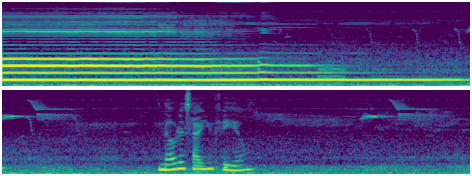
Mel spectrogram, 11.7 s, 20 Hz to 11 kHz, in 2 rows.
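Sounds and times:
low ambient rumble: 0.0s - 11.7s
faint birds chirping: 3.4s - 11.7s
speech: 7.9s - 9.1s.

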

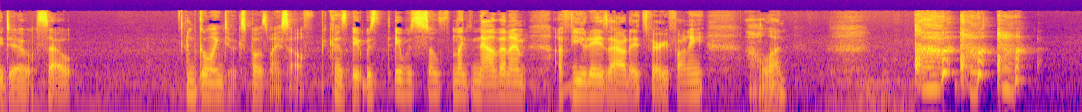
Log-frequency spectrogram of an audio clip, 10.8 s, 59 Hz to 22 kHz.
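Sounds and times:
speech: 0.0s - 0.8s, 1.8s - 10.2s
person having a coughing fit: 9.1s - 10.4s.

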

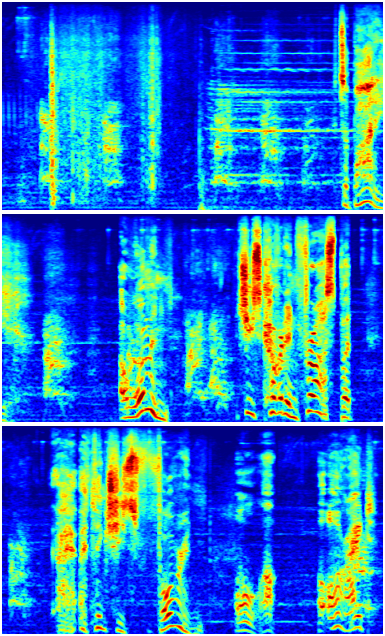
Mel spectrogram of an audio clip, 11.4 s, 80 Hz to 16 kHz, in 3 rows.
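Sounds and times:
dogs barking excitedly over a found body: 0.4s - 1.4s, 4.2s - 4.5s, 7.7s - 8.0s
speech: 3.4s - 4.1s, 5.0s - 5.6s, 6.2s - 11.4s.

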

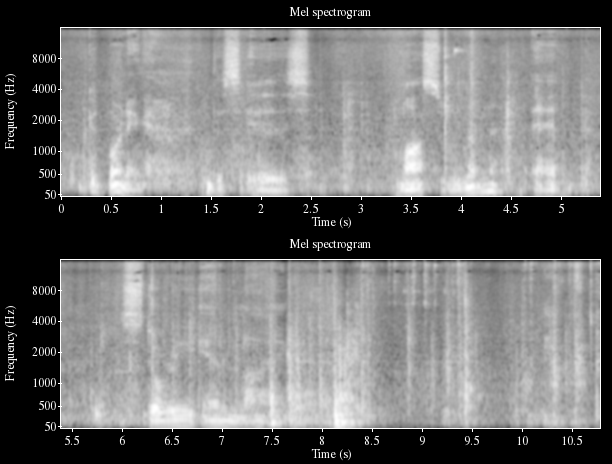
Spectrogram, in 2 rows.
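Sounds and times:
fabric rustling: 0.0s - 10.5s
speech: 0.5s - 2.6s, 3.4s - 7.9s
light metallic jingling: 8.3s - 10.6s.

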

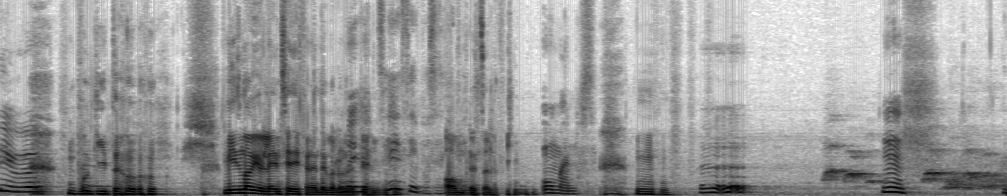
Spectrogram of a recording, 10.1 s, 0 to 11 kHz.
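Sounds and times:
speech: 0.0s - 7.6s, 8.8s - 9.4s
laughter: 0.9s - 1.7s
dogs barking: 8.2s - 10.0s.

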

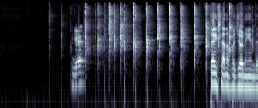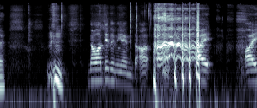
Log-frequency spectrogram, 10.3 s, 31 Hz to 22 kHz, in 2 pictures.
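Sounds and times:
small round of hand clapping: 0.9s - 5.2s
speech: 1.4s - 2.0s, 4.2s - 9.4s, 10.0s - 10.2s
laughter: 8.2s - 9.4s.

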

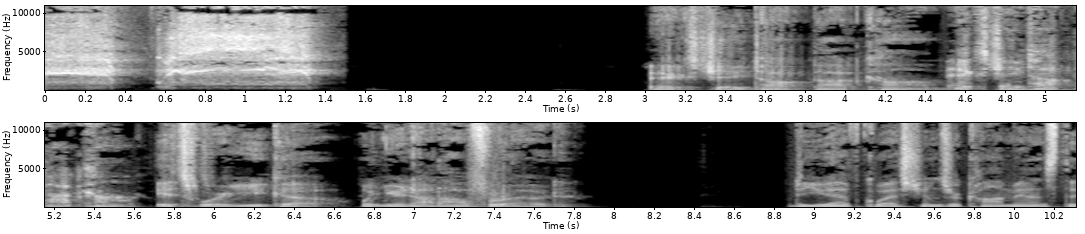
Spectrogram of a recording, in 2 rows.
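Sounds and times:
pig oinking and squealing: 0.0s - 1.5s
speech: 3.0s - 7.9s, 8.9s - 10.3s.

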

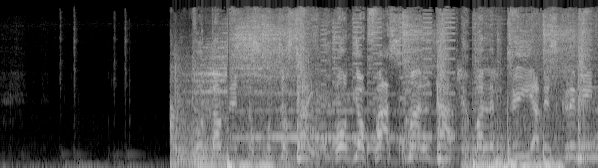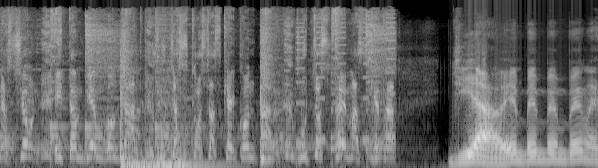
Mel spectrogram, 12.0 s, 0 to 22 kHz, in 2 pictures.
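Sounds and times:
male voice rapping over a dense urban street-style beat: 1.8s - 10.0s
speech: 2.1s - 11.9s
deep booming bass notes in long sustained hits: 4.6s - 5.7s, 7.2s - 8.0s.

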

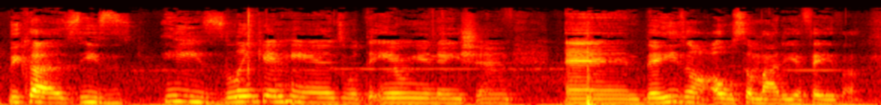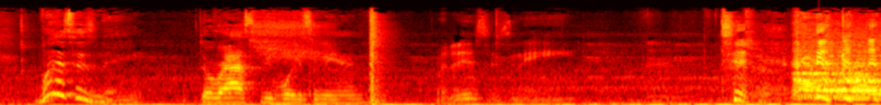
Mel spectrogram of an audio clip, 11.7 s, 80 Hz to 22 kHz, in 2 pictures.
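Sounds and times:
speech: 0.0s - 9.8s, 10.7s - 11.7s
steady low rumble: 0.0s - 11.7s
passing train horn blaring: 9.8s - 11.7s.

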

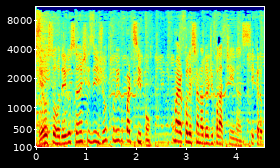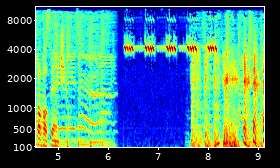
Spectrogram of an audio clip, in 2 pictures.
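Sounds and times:
speech: 0.2s - 5.5s, 8.9s - 9.1s
crickets chirping in short high trilled bursts: 6.3s - 8.2s
laughter: 7.6s - 9.1s.

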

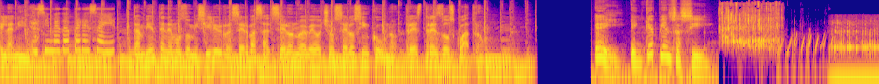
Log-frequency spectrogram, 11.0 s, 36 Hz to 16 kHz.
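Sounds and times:
speech: 0.0s - 6.7s, 7.4s - 8.9s
bubbling liquid: 9.0s - 10.9s.

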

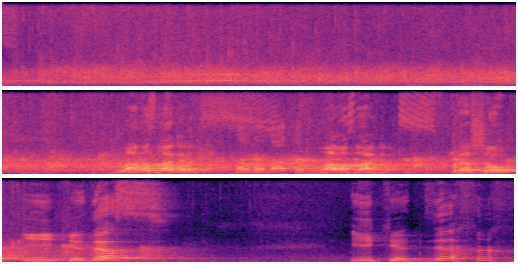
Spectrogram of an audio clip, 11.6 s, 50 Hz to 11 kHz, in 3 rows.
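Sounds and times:
audience applause welcoming guests onto a chat-show set: 0.0s - 9.2s
speech: 4.7s - 8.7s, 10.3s - 11.5s.

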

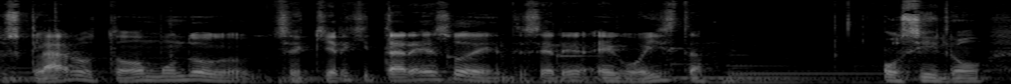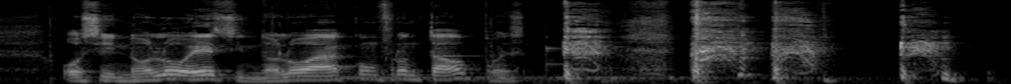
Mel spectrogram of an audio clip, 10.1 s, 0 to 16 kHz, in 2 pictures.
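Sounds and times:
speech: 0.0s - 8.7s
harsh raspy coughing fit: 7.9s - 10.0s.

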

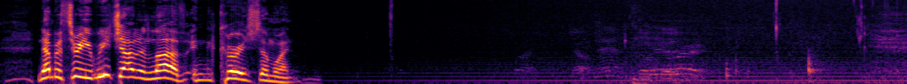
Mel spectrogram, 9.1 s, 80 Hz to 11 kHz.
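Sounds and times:
steady low hum: 0.0s - 9.0s
speech: 0.4s - 3.0s
person sipping water with throat dry after tongue cancer: 8.6s - 8.8s.

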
